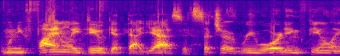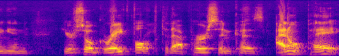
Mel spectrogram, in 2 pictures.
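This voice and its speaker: A man with a fairly low pitch talks at a moderate pace in a normal speaking voice. His intonation is fairly even. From Newfoundland, born in California. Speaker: TV interview host. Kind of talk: interview, casual chat. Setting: video call.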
